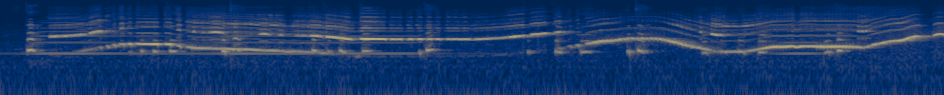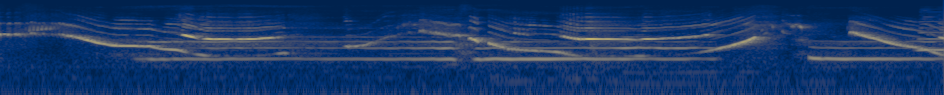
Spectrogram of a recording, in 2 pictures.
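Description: Whistle tones sliding smoothly up and down in wide swoops over held melodica notes. A lower steady melodica note comes in about eleven seconds in and holds under the glides.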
